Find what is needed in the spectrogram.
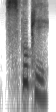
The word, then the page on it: spooky: Indian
